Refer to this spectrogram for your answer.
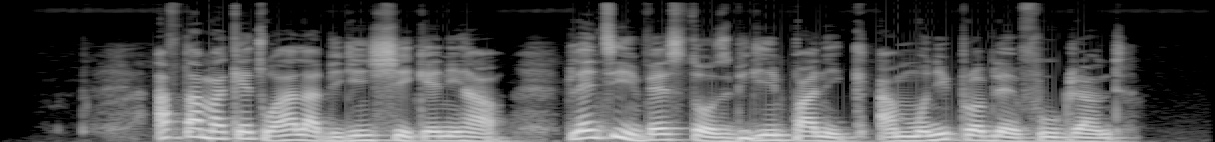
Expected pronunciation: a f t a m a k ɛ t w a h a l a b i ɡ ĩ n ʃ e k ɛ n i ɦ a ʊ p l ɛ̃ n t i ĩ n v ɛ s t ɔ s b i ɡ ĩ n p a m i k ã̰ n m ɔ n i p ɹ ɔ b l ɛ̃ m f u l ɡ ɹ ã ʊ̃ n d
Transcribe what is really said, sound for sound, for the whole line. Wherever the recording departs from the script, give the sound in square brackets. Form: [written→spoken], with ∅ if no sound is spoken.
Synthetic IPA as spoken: a f t a m a k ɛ t w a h a l a b i ɡ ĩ n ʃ e k ɛ n i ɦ a ʊ p l ɛ̃ n t i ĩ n v ɛ s t ɔ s b i ɡ ĩ n p a [m→n] i k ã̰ n m ɔ n i p ɹ ɔ b l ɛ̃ m f u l ɡ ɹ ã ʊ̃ n d

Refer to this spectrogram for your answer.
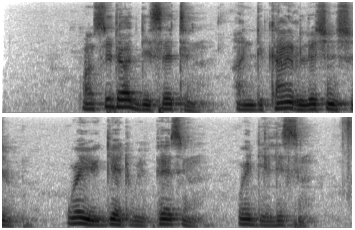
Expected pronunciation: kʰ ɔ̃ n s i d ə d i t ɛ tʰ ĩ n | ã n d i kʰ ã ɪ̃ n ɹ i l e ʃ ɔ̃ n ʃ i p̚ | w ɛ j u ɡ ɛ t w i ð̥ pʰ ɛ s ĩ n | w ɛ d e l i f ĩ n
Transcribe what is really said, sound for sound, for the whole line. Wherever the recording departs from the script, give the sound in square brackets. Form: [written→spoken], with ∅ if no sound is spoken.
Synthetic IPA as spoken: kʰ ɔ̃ n s i d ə d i [t→s] ɛ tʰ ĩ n | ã n d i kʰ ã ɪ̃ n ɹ i l e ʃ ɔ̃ n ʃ i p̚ | w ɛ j u ɡ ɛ t w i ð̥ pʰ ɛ s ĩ n | w ɛ d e l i [f→s] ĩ n

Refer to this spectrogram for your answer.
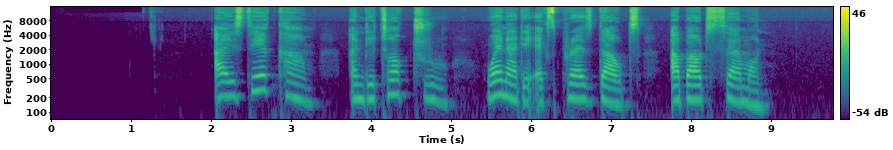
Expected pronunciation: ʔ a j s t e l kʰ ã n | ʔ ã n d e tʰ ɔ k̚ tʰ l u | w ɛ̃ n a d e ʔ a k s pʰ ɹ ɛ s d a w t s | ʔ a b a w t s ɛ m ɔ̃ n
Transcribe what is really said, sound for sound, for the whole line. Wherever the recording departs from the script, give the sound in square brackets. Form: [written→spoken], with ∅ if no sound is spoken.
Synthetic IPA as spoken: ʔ a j s t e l kʰ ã [n→m] | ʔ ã n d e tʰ ɔ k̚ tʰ [l→ɹ] u | w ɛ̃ n a d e ʔ [a→ɛ] k s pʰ ɹ ɛ s d a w t s | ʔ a b a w t s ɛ m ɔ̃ n

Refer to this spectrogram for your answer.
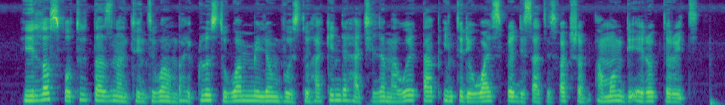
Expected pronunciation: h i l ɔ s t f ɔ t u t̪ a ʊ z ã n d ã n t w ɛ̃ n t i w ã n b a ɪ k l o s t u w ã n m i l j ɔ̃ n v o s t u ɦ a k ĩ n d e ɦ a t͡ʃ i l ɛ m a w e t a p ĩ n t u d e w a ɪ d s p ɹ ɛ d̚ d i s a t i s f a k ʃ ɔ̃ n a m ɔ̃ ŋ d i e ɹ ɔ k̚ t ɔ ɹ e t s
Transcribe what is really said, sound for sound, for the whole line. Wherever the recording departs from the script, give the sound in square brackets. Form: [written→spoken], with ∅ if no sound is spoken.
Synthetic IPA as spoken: h i l ɔ s t f ɔ t u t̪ a ʊ z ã n d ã n t w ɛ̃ n t i w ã n b a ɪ k l o s t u w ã n m i l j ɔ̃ n v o s t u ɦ a k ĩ n d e ɦ a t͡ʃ i l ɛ m a w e t a p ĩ n t u d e w a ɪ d s p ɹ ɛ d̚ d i s a t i s f a k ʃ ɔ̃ n a m ɔ̃ ŋ d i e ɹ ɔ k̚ t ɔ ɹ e t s

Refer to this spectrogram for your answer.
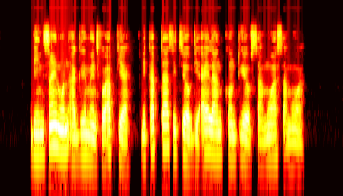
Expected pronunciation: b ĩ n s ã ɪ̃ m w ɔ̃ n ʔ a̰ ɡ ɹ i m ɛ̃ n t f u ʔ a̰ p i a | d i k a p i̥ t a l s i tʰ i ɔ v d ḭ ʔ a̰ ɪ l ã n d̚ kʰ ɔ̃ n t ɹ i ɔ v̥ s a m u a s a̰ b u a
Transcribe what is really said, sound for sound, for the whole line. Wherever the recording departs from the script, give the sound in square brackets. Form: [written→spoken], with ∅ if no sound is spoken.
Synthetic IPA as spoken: b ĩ n s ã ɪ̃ [m→n] w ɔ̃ n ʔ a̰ ɡ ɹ i m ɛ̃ n t f [u→ɔ] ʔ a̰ p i a | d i k a p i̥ t a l s i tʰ i ɔ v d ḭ ʔ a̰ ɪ l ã n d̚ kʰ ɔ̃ n t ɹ i ɔ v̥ s a m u a s a̰ [b→m] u a

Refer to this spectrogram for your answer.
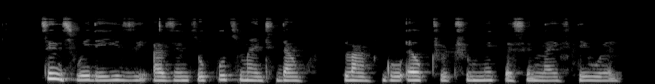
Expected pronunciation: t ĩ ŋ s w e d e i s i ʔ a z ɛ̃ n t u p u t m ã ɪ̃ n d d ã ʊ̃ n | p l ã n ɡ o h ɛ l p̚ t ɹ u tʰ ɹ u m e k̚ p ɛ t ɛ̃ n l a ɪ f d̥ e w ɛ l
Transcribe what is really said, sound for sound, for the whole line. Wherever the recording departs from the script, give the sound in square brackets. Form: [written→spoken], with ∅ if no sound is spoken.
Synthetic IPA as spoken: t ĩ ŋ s w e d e i [s→z] i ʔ a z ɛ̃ n t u p u t m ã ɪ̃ n d d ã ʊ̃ n | p l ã n ɡ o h ɛ l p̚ t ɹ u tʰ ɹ u m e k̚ p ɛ [t→s] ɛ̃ n l a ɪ f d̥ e w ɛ l

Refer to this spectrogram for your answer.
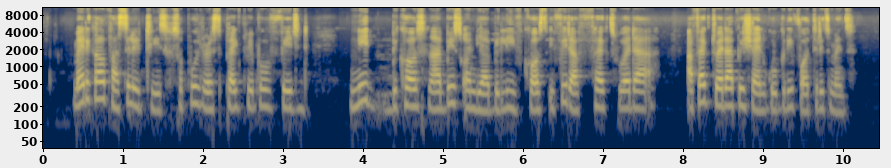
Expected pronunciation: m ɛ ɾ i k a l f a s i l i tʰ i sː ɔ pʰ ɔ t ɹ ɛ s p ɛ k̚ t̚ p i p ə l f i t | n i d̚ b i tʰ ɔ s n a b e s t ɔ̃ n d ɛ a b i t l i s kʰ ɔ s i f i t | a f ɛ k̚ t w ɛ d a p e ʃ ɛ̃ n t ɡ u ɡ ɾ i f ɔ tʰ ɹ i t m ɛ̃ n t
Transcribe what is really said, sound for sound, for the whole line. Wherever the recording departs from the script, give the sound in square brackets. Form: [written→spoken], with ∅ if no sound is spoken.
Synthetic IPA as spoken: m ɛ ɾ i k a l f a s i l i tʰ i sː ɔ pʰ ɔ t ɹ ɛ s p ɛ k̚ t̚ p i p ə l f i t | n i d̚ b i [tʰ→kʰ] ɔ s n a b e s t ɔ̃ n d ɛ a b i [t→∅] l i [s→f] kʰ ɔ s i f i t | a f ɛ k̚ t w ɛ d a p e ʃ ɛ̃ n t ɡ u ɡ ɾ i f ɔ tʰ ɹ i t m ɛ̃ n t

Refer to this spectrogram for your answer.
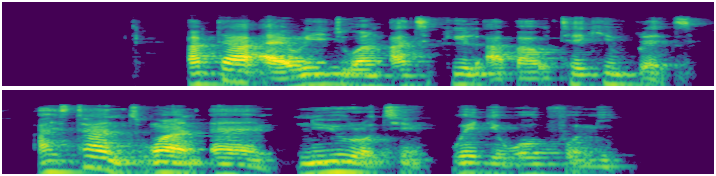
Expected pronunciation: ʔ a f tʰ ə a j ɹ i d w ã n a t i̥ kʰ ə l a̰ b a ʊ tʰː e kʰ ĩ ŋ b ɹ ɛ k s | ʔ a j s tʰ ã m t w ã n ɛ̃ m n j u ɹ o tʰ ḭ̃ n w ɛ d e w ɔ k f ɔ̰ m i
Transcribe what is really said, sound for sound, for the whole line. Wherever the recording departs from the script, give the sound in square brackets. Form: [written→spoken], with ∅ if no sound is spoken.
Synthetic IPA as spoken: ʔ a f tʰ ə a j ɹ i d w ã n a t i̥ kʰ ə l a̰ b a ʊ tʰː e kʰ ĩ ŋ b ɹ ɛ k s | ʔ a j s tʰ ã [m→n] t w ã n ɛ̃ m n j u ɹ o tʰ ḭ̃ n w ɛ d e w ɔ k f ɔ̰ m i

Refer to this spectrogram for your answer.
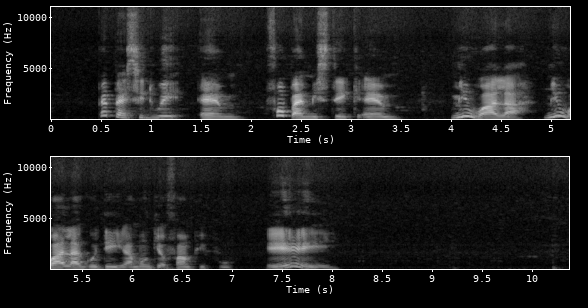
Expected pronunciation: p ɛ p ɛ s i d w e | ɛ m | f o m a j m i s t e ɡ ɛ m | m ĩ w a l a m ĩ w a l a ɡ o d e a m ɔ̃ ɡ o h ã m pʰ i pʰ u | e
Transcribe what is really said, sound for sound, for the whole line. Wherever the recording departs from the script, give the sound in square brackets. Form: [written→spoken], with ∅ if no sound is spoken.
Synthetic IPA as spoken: p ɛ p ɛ s i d w e | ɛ m | f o [m→b] a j m i s t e [ɡ→k] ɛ m | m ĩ w a l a m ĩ w a l a ɡ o d e a m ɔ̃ ɡ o [h→f] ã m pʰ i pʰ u | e

